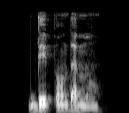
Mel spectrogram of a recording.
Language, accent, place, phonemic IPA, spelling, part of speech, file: French, France, Lyon, /de.pɑ̃.da.mɑ̃/, dépendamment, adverb, LL-Q150 (fra)-dépendamment.wav
- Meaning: dependently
